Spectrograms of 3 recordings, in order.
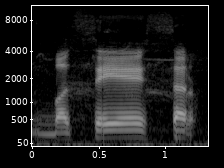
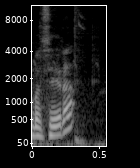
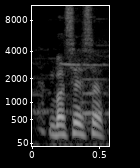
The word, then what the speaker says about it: Basesar: Ram Basesar. What? 'Ram Basera'? Sir, he can't even say his name properly. Sudhakar.. Certain people have issues with pronunciations. He suffers from the same issue. Really? Say Basesar! - Basesar!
